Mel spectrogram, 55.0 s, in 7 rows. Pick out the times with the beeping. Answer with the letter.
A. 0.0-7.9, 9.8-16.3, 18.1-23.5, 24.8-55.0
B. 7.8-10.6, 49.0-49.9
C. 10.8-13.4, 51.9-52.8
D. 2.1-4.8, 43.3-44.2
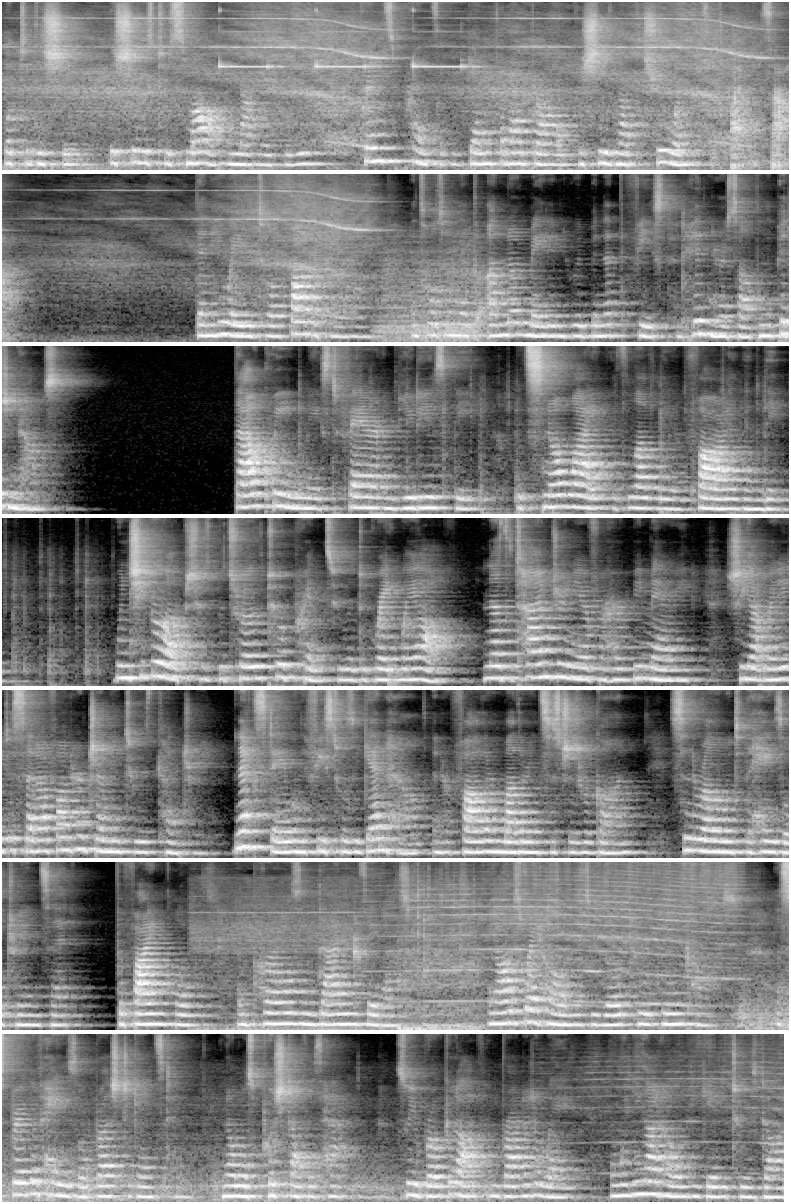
D.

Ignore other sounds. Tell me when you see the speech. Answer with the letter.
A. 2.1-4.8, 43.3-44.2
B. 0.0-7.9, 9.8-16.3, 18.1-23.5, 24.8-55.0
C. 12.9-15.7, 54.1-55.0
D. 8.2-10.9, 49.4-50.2
B.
